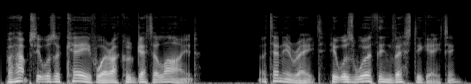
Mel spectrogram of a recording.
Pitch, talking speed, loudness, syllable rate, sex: 110 Hz, 215 wpm, -19 LUFS, 6.3 syllables/s, male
